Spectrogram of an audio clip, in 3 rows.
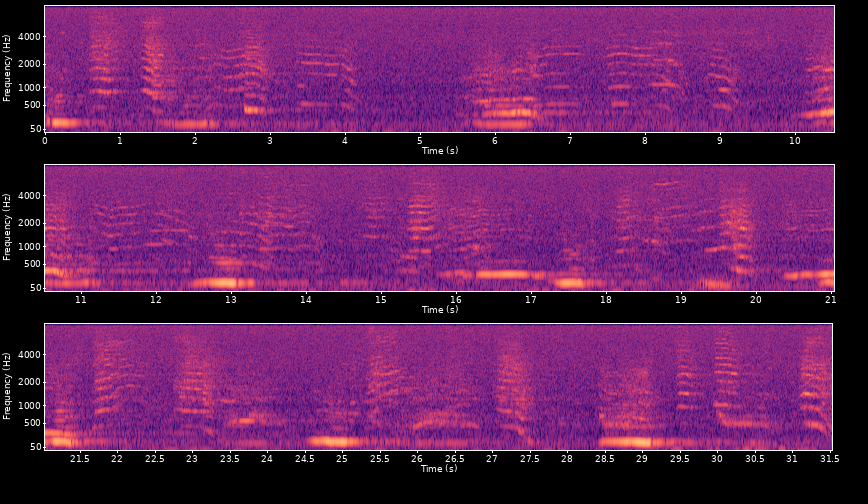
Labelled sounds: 0.6	1.7	humpback whale, 0.80 to 5.7 kHz
2.2	3.1	humpback whale, 0.90 to 3.2 kHz
3.4	3.9	humpback whale, 1.9 to 2.7 kHz
5.8	7.2	humpback whale, 0.99 to 3.2 kHz
7.4	8.5	humpback whale, 0.93 to 4.7 kHz
8.8	10.7	humpback whale, 1.1 to 2.0 kHz
11.3	12.4	humpback whale, 0.90 to 3.0 kHz
13.0	13.7	humpback whale, 0.83 to 2.5 kHz
14.7	16.4	humpback whale, 0.80 to 5.5 kHz
17.4	21.4	humpback whale, 0.80 to 5.5 kHz
21.7	23.2	humpback whale, 0.80 to 5.6 kHz
25.4	26.7	humpback whale, 0.80 to 2.7 kHz
27.0	27.6	humpback whale, 0.80 to 2.7 kHz
29.4	30.3	humpback whale, 0.90 to 5.3 kHz
31.1	31.5	humpback whale, 0.80 to 2.9 kHz

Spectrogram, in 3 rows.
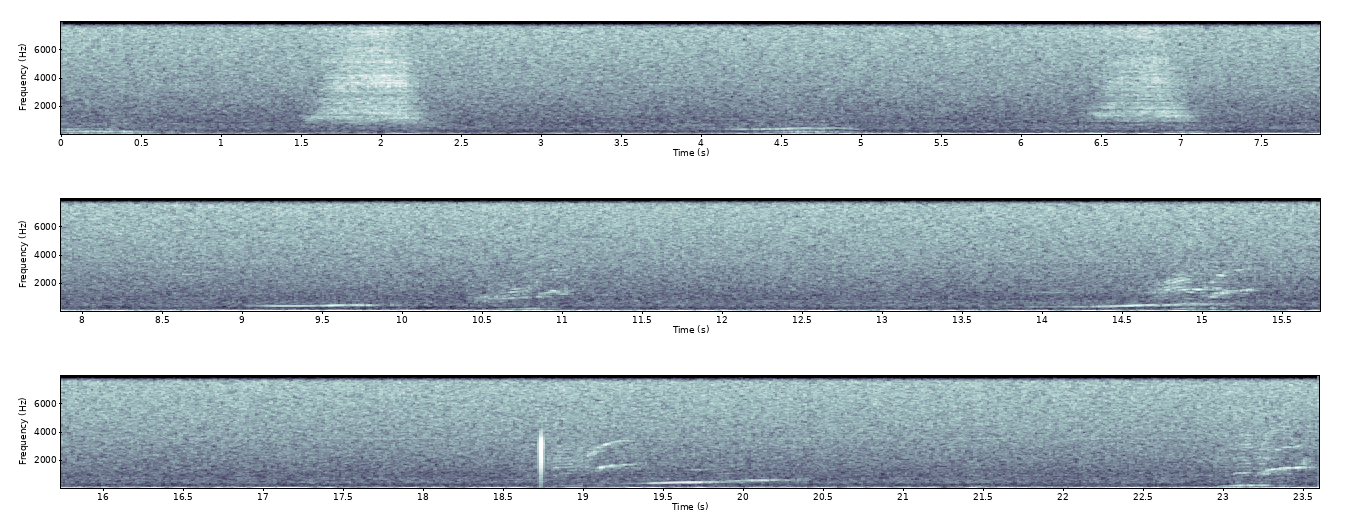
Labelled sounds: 1.5	2.2	humpback whale, 0.96 to 1.6 kHz
6.4	6.7	humpback whale, 1.2 to 1.6 kHz
10.4	11.1	humpback whale, 0.86 to 1.5 kHz
13.9	14.2	humpback whale, 1.3 to 1.4 kHz
14.9	15.4	humpback whale, 0.99 to 1.7 kHz
19.1	19.4	humpback whale, 1.2 to 3.4 kHz
23.2	23.5	humpback whale, 0.96 to 1.7 kHz

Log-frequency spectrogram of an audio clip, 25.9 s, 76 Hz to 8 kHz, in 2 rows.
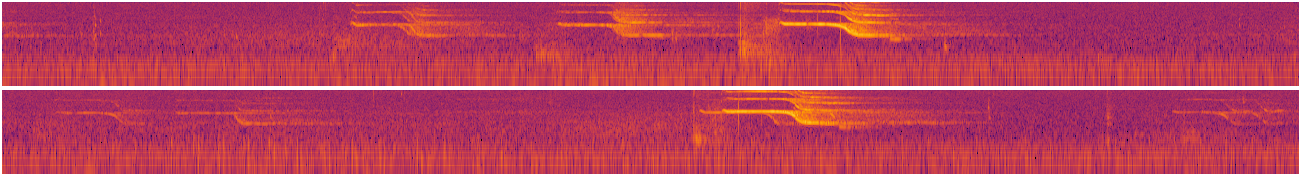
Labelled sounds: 3.5	4.6	killer whale, southern Alaska resident, 0.83 to 8.0 kHz
5.6	6.7	killer whale, southern Alaska resident, 0.92 to 8.0 kHz
7.7	9.1	killer whale, southern Alaska resident, 0.64 to 8.0 kHz
13.4	15.9	killer whale, southern Alaska resident, 0.83 to 7.0 kHz
20.0	21.6	killer whale, southern Alaska resident, 0.69 to 8.0 kHz
24.6	25.9	killer whale, southern Alaska resident, 0.83 to 7.0 kHz

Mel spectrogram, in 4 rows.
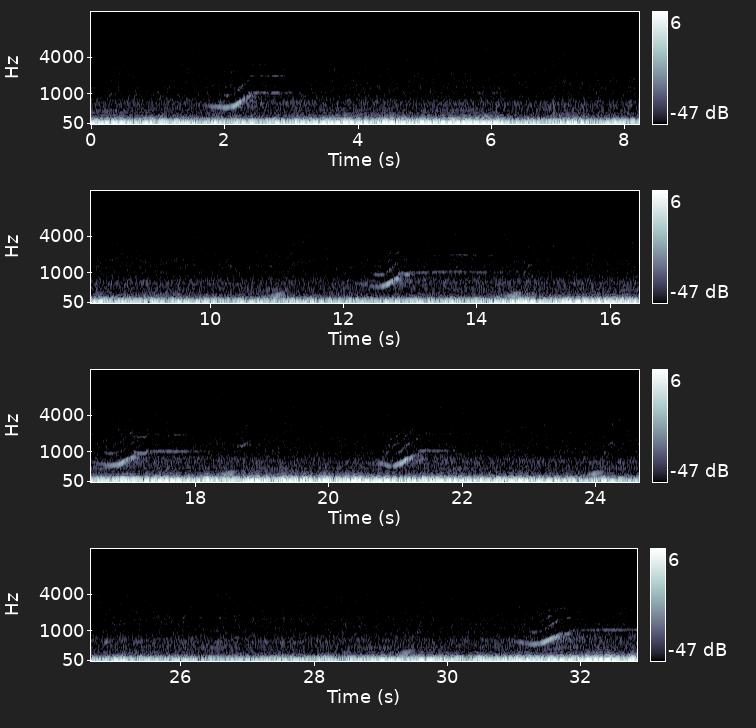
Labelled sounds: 2.3	2.9	humpback whale, 0.80 to 2.1 kHz
12.4	12.8	humpback whale, 0.86 to 1.5 kHz
13.6	14.3	humpback whale, 0.80 to 2.1 kHz
17.0	17.9	humpback whale, 0.80 to 1.1 kHz
18.6	18.9	humpback whale, 1.2 to 1.6 kHz
21.2	21.8	humpback whale, 0.80 to 1.1 kHz
31.4	32.7	humpback whale, 0.80 to 1.6 kHz

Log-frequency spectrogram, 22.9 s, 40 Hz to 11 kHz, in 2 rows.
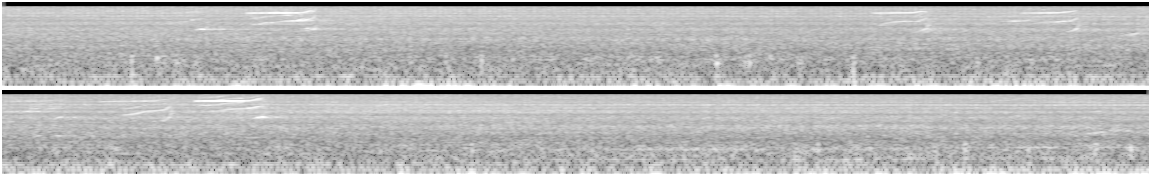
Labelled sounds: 2.3	3.3	killer whale, 1.7 to 6.2 kHz
11.6	12.1	killer whale, 2.5 to 5.1 kHz
12.4	13.2	killer whale, 1.4 to 5.7 kHz

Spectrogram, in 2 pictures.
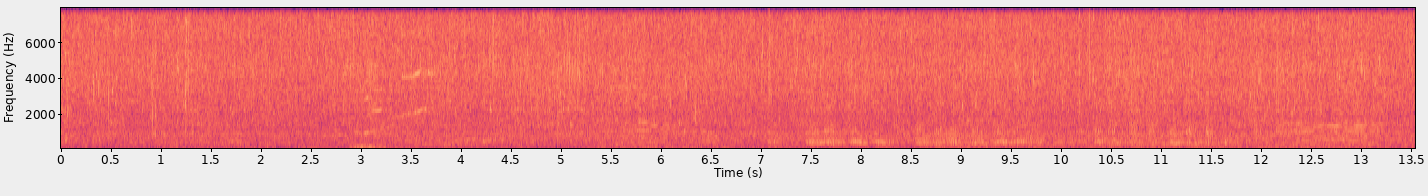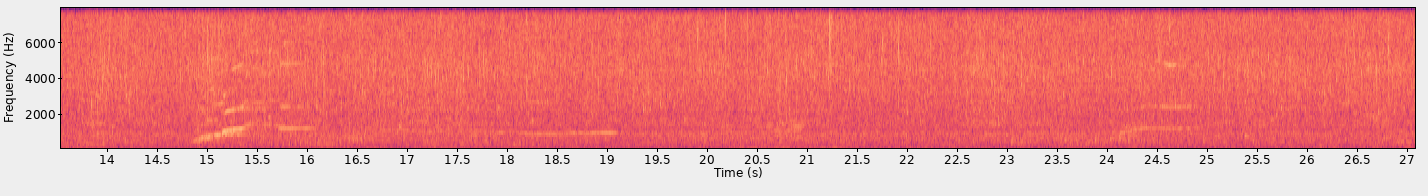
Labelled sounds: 5.6	5.9	humpback whale, 1.1 to 1.2 kHz
12.4	13.1	humpback whale, 1.1 to 1.4 kHz
14.9	16.1	humpback whale, 0.78 to 2.5 kHz
18.3	18.5	humpback whale, 0.84 to 0.94 kHz
18.8	19.1	humpback whale, 0.91 to 1.0 kHz
24.1	24.9	humpback whale, 0.78 to 2.6 kHz

